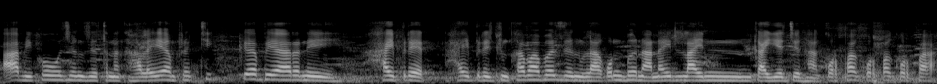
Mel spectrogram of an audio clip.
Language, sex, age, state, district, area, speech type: Bodo, female, 60+, Assam, Kokrajhar, rural, spontaneous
